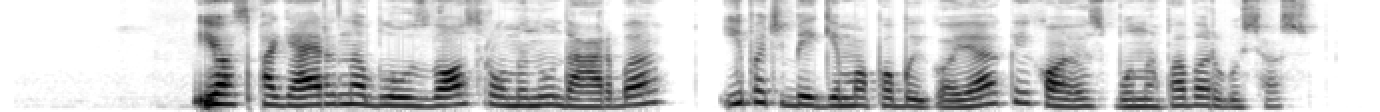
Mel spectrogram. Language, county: Lithuanian, Klaipėda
